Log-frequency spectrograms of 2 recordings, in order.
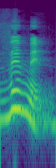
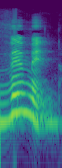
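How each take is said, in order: The two takes are said the same way.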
